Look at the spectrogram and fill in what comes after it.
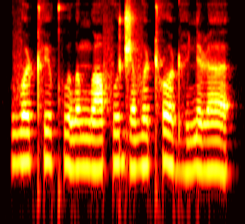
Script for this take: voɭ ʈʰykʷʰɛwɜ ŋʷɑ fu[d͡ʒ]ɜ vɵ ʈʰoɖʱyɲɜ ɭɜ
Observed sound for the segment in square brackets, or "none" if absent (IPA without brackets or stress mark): d͡ʒ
